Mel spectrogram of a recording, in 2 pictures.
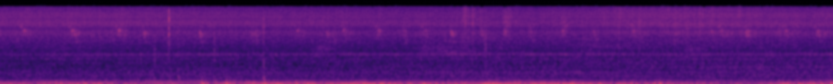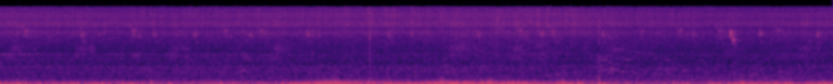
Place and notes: Marina Dorcol, (Dorcol port, atmosphere) Belgrade - Marina Dorcol, Belgrade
